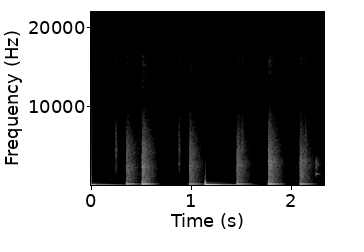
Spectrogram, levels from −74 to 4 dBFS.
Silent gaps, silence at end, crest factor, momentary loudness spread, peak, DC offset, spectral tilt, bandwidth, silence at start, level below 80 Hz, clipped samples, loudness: 0.69-0.98 s, 1.70-1.77 s, 1.95-2.08 s; 0.15 s; 22 dB; 15 LU; -6 dBFS; under 0.1%; -6 dB/octave; 8.4 kHz; 0 s; -28 dBFS; under 0.1%; -30 LUFS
